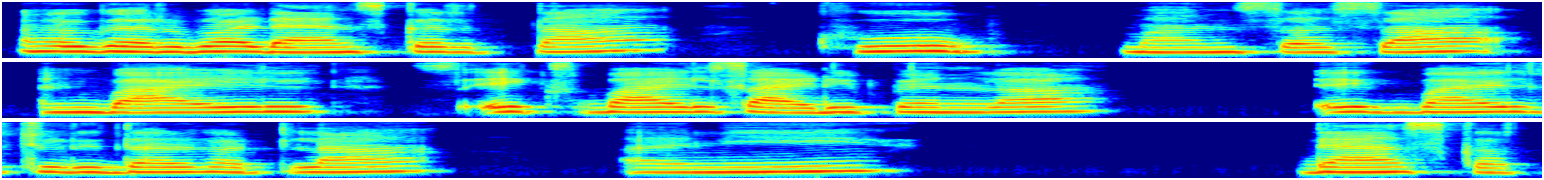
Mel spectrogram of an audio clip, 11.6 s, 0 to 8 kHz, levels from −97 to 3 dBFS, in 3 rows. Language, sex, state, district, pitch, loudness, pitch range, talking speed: Konkani, female, Goa, North and South Goa, 230 Hz, -17 LUFS, 220-240 Hz, 115 wpm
